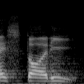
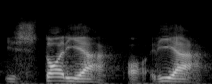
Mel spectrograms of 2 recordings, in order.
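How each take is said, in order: First: "história" broken as "históri... a"; over-separated ending on "história"; wrongly split vowels. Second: "História" slow and low, the I gliding weakly into A; slow demo of gliding "ria". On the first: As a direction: make the I in "história" a full vowel, then detach the A. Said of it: "Não é história". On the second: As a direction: let "ria" be one syllable with a weak I. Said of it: "Esse I é mais fraco". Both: Shown as a demonstration.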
